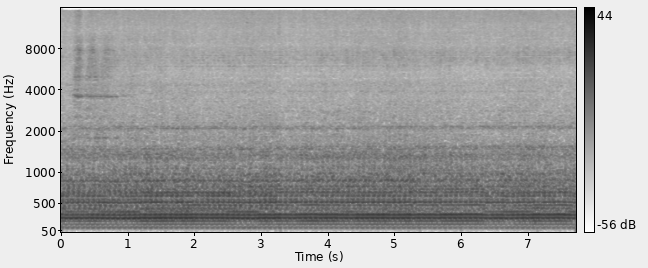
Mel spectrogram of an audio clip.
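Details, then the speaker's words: 2013 Subaru STI rebuilt flat-four, first start, cold, solid engine mounts: steady even idle, really loud, with smooth regular pulse and no tapping or misfire; healthy fresh engine. "Really loud, cold."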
